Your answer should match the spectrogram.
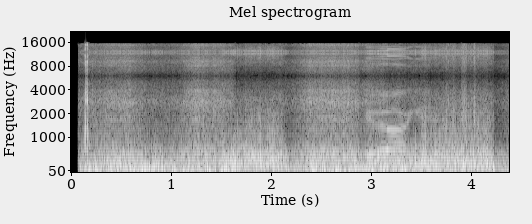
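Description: Heavy wind rushing over the microphone of a camera mounted on a bicycle coasting downhill at speed. A short wavering pitched sound cuts through about three seconds in.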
